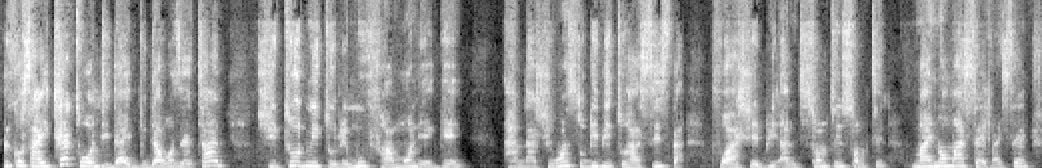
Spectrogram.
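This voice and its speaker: A Nigerian woman hosts her show on an online group call and teaches in a high voice with a breathy, husky edge. Her pitch stays in a middle range for a woman. She drifts into personal stories and keeps repeating her key points to the people listening. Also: a little fast, a little mellow. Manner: digressive, repeats key phrases, talks straight to listeners. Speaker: host.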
